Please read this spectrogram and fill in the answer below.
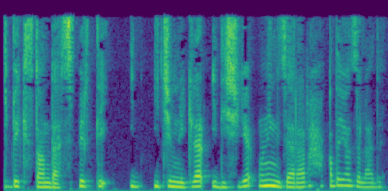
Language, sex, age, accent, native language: Uzbek, female, under 19, Andijon, Uzbek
